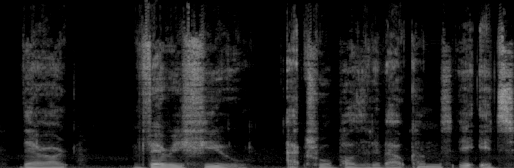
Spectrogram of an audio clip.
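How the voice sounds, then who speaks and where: At a fairly slow pace, a man speaks in a dark, mellow tone that is somewhat breathy. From England. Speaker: vlogger. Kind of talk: casual monologue. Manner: halting, with many fillers.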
